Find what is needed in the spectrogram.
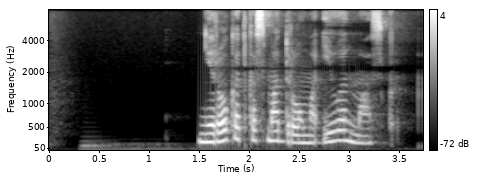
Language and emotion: Russian, neutral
